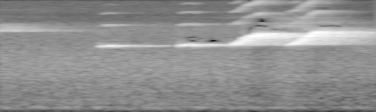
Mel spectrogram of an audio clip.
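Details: Double-collared seedeater: a high, pure, level whistle followed by a strong, vibrating, buzzy trill.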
